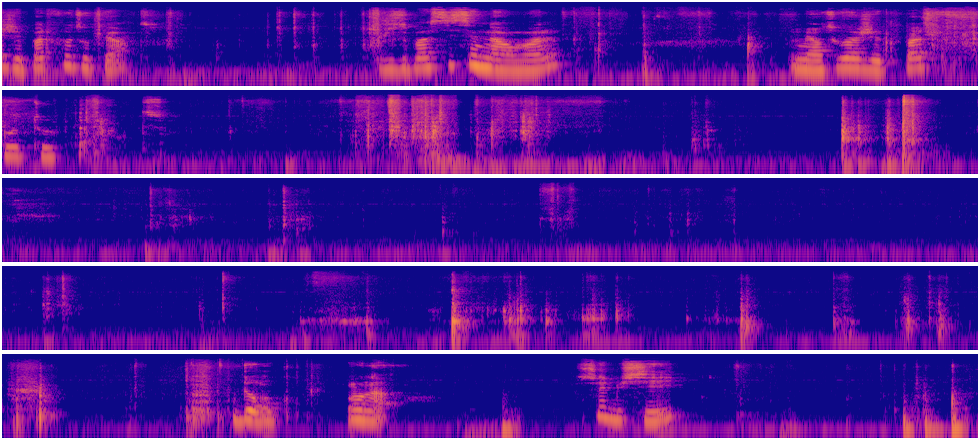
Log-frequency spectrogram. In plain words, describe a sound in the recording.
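Paper rustles as a booklet is handled.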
